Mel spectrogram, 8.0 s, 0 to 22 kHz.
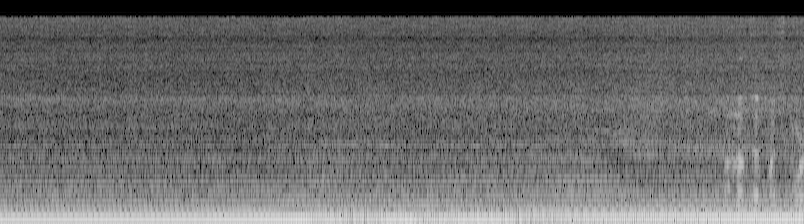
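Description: A diesel engine in a Mercedes Sprinter T1N van, which has a leaking injector, is held at a raised idle near 2800 RPM and gives a loud, steady drone with a shift in pitch partway through.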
